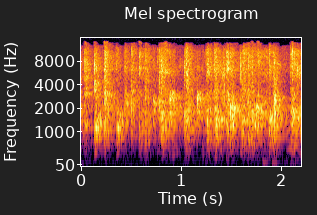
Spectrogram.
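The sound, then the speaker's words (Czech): Applause from the live audience at Radiokafé: a dense, steady patter of many hands clapping, fairly faint and unbroken throughout. “Vizitky, která je z Radiokafé, tedy je to ta jedna z těch vizitek, kterou máme z tohoto prostoru i s naším publikem, které se vám teď přihlásí také potleskem.”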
